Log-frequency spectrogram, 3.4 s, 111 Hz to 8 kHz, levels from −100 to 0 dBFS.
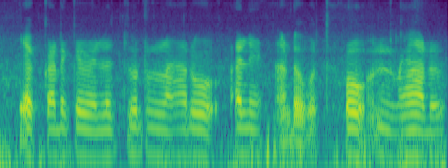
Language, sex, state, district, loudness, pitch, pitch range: Telugu, male, Andhra Pradesh, Sri Satya Sai, -18 LUFS, 150 Hz, 145-155 Hz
